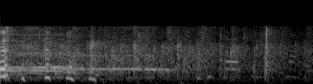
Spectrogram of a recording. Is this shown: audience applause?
yes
